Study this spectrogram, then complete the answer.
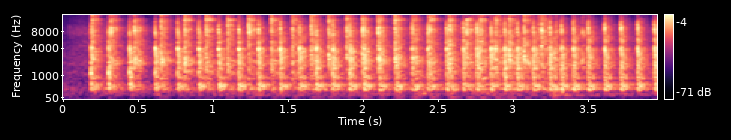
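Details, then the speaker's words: HP LaserJet 1022, bought new in 2005 with original cartridge, opened up with paper pulled through by hand: loud, rapid, even clatter of about eleven clicks a second, just the drive gears ratcheting; harmless, normal gear ratcheting. "As horrible as that sounds, it really isn't. It's just ratcheting. It's okay."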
